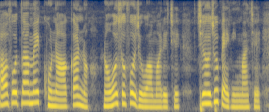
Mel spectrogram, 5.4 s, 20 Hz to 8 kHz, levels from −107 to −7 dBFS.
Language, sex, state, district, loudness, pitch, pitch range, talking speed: Gujarati, female, Gujarat, Valsad, -14 LUFS, 190 Hz, 165-260 Hz, 175 wpm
